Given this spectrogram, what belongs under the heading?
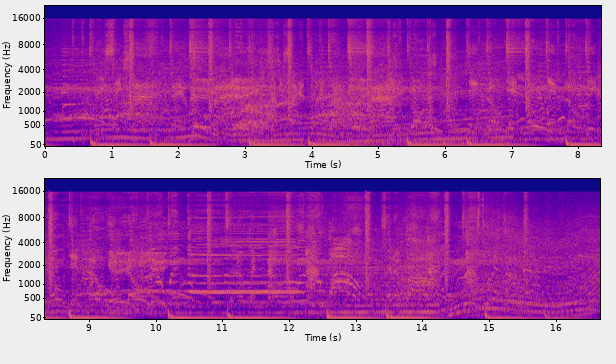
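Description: Race cars drift in a racing video game: constant engine roar with revving and repeated tire squeals and skids, loud and close throughout.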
